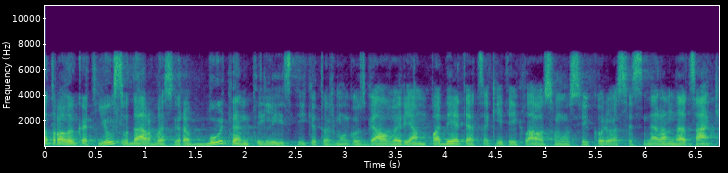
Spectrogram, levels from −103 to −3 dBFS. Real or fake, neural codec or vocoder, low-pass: fake; codec, 16 kHz, 8 kbps, FreqCodec, smaller model; 7.2 kHz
